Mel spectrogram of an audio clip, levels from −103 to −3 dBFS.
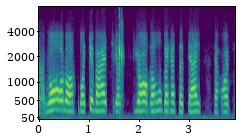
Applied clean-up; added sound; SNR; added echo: neural diffusion model UNIVERSE++.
